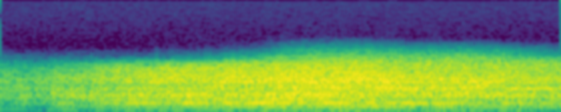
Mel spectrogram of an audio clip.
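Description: A car engine hums as the car drives along a road.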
